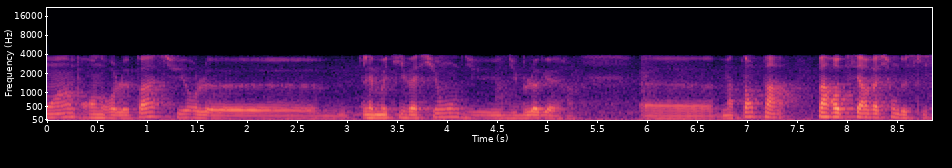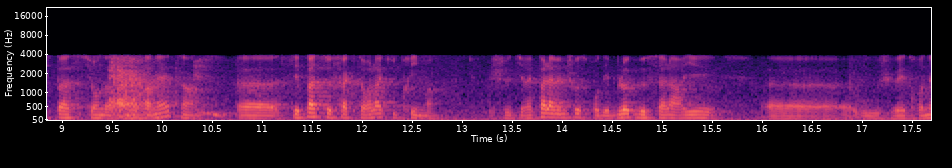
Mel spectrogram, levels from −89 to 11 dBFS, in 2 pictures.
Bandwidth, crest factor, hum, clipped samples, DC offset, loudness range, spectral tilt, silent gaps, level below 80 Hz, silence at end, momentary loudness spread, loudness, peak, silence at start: 4 kHz; 22 dB; none; under 0.1%; under 0.1%; 5 LU; -11 dB/octave; none; -42 dBFS; 0 s; 13 LU; -24 LUFS; -2 dBFS; 0 s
